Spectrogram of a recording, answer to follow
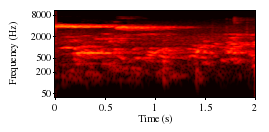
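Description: Several voices calling and shouting, echoing in a large hall.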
